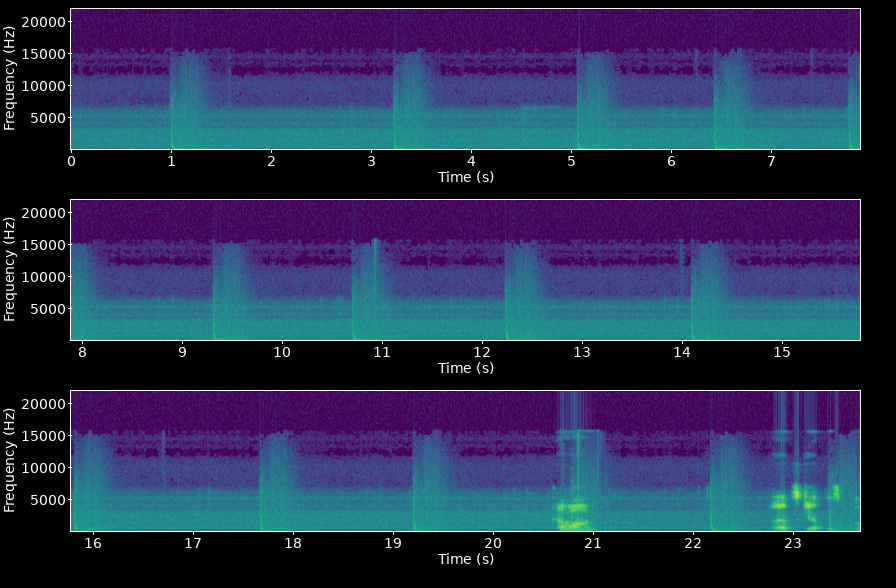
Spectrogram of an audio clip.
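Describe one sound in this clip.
A short thud sounds each time a building is placed, repeating every second or two.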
